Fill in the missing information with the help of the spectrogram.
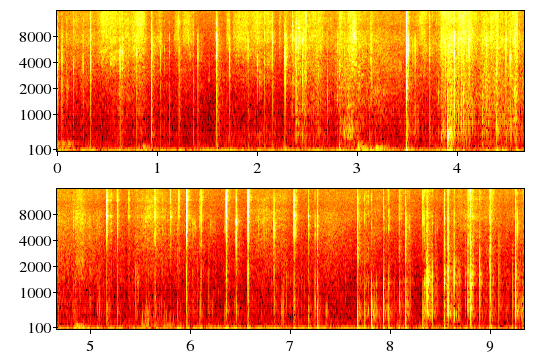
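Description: Long manicured nails scratch and tap the textured surface of a medium red embossed leather handbag near its metal buckle straps; the bag is hollow and apparently empty. Dense, crackly scratching and quick dry taps run throughout, with a couple of sharper louder taps near the middle, over a steady low hum.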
